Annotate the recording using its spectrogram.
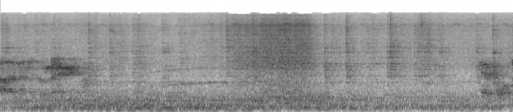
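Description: Live improvised electroacoustic music built from field recordings and processed radio: a dense, steady low rumble with scattered clicks, and a wash of hiss about three seconds in.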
